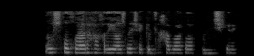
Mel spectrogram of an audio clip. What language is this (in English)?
Uzbek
